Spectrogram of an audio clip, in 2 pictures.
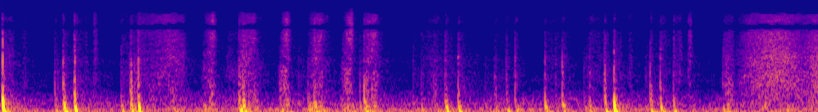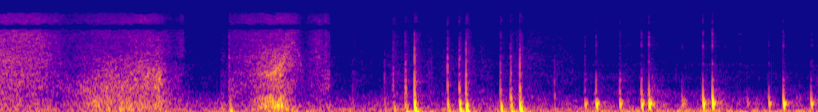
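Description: Fingertips scratch, rub and bunch a white cotton bed sheet lying flat on a hotel bed. Quiet, dry scratching ticks and soft fabric rustles alternate, with a longer, steadier rustle of bunched cloth in the middle before short scratches return. The sound is low and muffled overall, with only brief bright edges on each scratch.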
